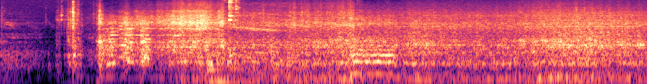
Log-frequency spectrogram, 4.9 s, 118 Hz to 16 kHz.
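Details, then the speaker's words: Mercedes W123 230E, first start in about 16 years, in park with handbrake on: brief crank, catches quickly, settles into steady even idle with no knocks or misses; very smooth, good oil pressure. "blimey that is so smooth oh my god"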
